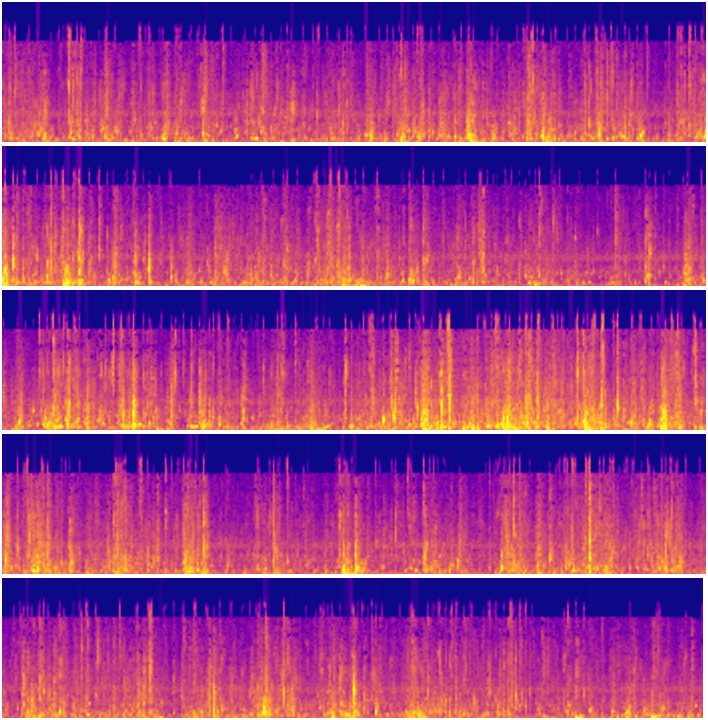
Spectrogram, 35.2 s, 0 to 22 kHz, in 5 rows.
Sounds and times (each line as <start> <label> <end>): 0.0 very distant crickets 35.1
